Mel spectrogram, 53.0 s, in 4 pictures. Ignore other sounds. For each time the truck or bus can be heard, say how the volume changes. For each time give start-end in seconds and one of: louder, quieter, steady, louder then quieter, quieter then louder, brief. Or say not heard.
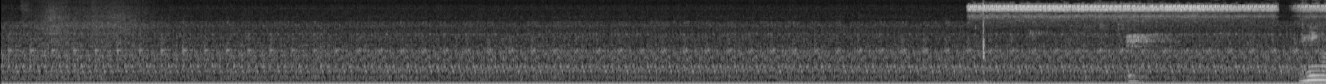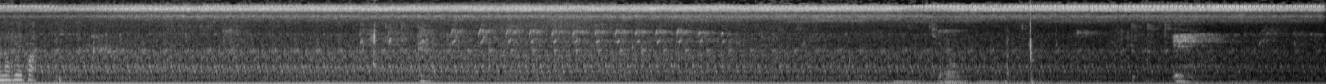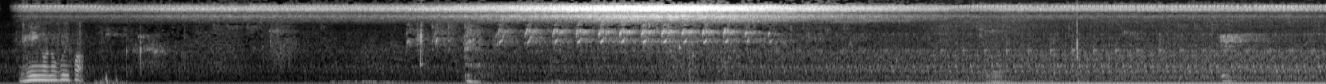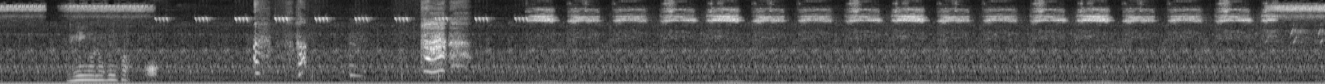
0.0-52.9 quieter then louder.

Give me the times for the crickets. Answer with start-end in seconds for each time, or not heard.
9.7-52.9.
